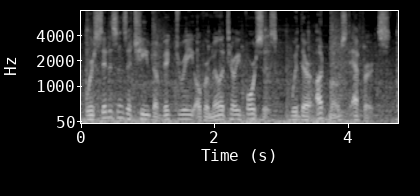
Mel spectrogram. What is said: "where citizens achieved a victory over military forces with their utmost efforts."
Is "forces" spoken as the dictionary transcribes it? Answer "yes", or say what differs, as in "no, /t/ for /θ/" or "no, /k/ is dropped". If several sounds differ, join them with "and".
yes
